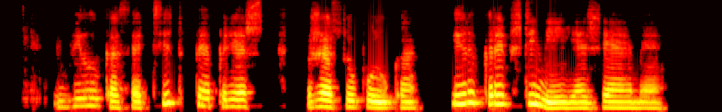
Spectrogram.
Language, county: Lithuanian, Panevėžys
